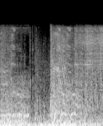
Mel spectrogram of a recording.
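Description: A rail gun fires with a sharp zap.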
